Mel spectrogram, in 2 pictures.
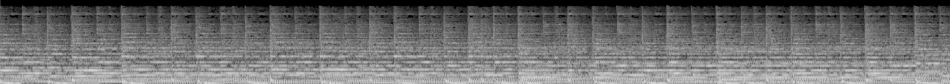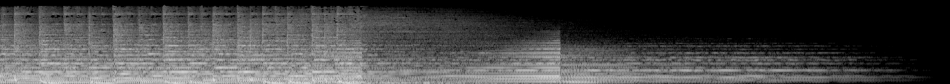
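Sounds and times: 
positive energetic corporate music: 0.0s - 15.0s.

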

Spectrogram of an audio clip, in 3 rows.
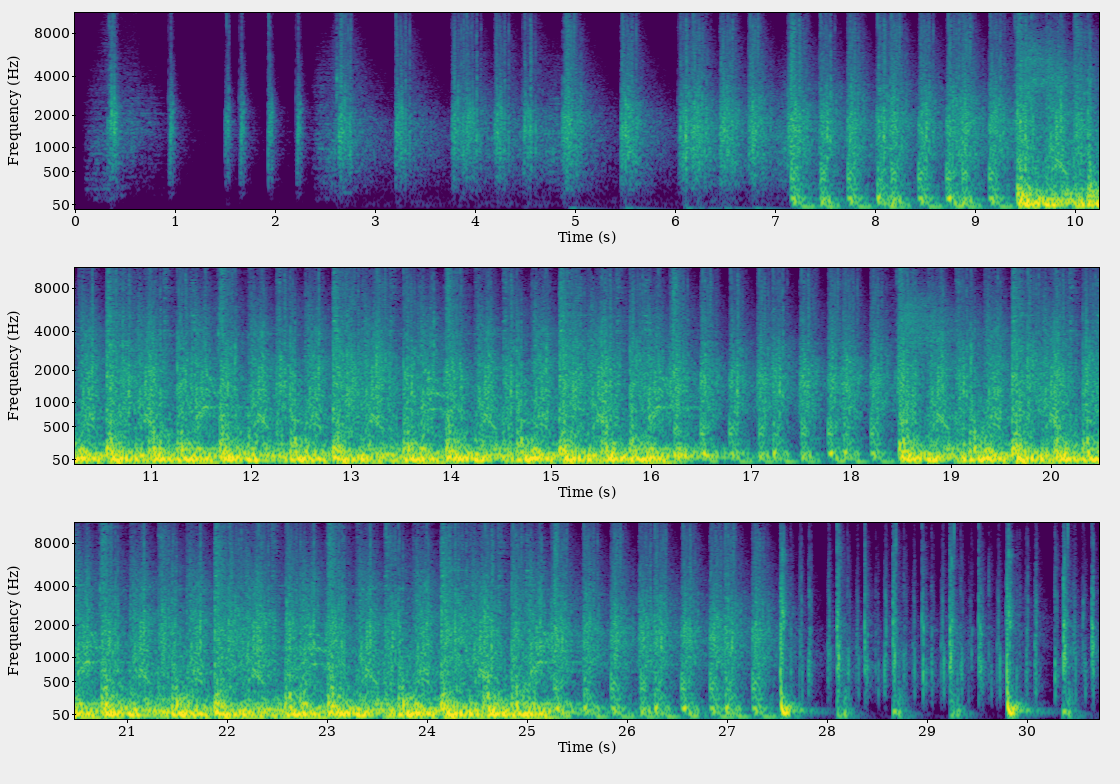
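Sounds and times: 
stomping corporate music: 7.4s - 30.6s.

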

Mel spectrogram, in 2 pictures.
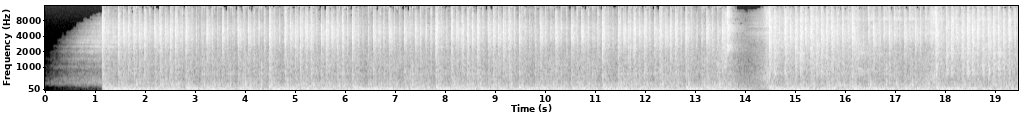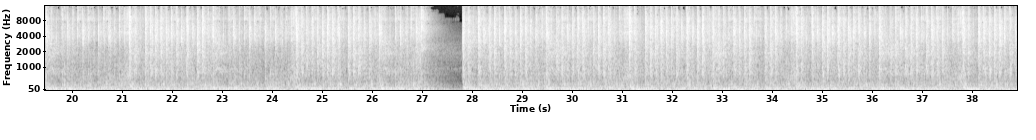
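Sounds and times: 
drumming: 1.1s - 38.8s.

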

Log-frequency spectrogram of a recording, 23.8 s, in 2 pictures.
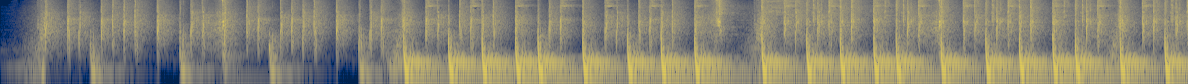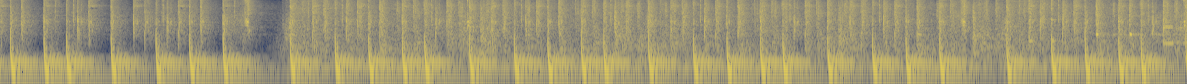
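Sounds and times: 
drums: 4.5s - 23.7s.

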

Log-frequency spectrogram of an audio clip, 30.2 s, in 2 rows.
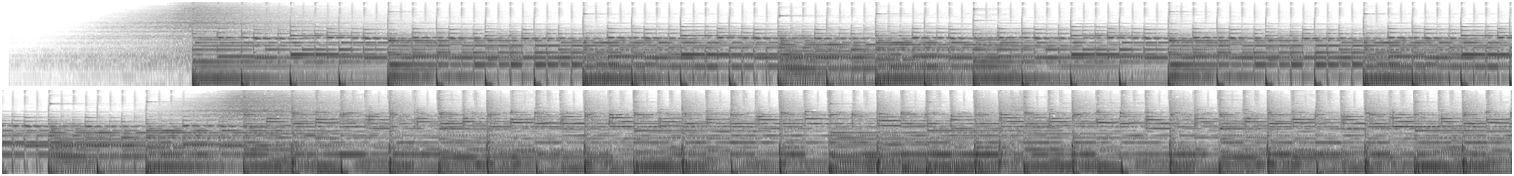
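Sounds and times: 
happy corporate music: 1.9s - 30.1s.

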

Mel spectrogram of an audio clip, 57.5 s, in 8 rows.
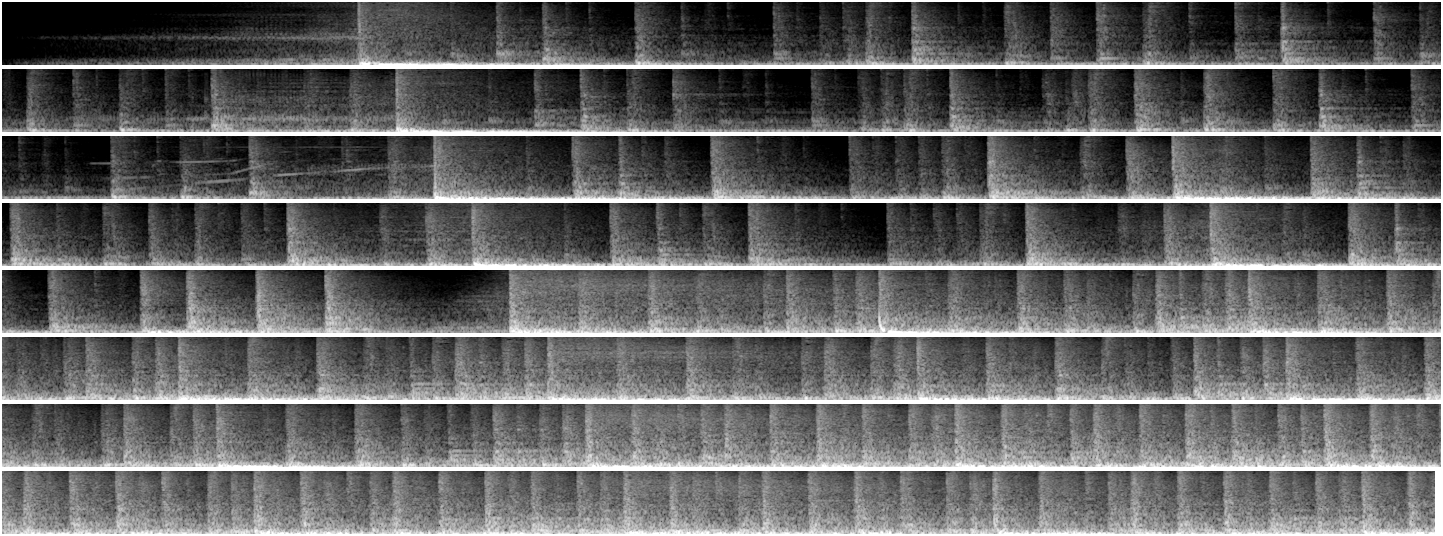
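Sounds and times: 
epic drums: 0.6s - 57.5s.

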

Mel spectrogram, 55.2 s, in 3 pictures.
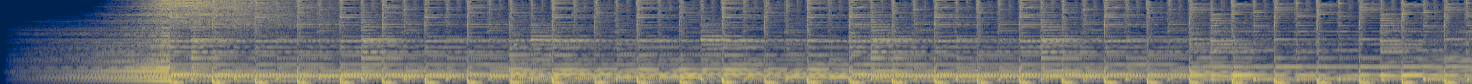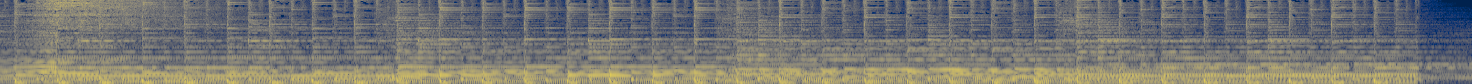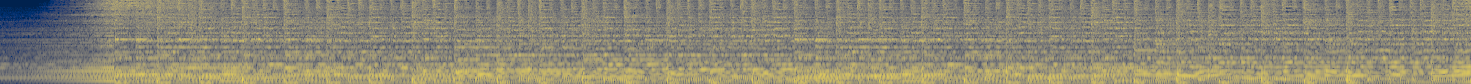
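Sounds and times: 
emotional acoustic guitar music: 0.4s - 55.1s.

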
